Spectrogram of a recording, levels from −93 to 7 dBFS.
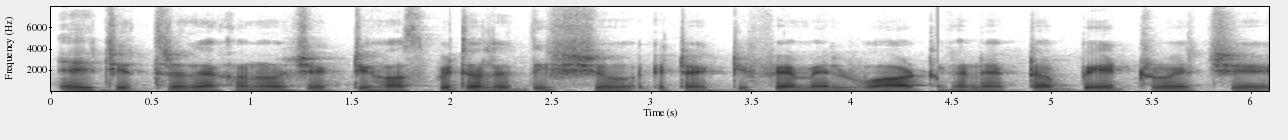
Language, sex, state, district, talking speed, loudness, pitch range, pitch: Bengali, male, West Bengal, Malda, 160 wpm, -21 LUFS, 115-120 Hz, 115 Hz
